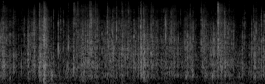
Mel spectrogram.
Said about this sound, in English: There's a little piece of tape I have to undo. And if I pull hard enough, I should be able to.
